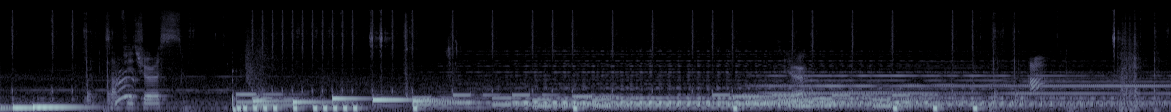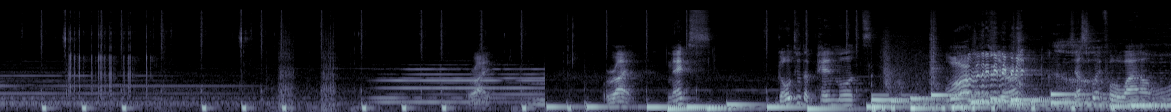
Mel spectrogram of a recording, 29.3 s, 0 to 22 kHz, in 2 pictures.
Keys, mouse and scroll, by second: 1.3 alt+click, 2.6 click, 4.4-12.2 drag, 12.5 alt+click, 13.7-14.2 drag, 15.2 click, 17.5 click, 17.9 scroll up 1, 18.4 scroll up 3, 19.1-20.9 alt+drag, 21.1 scroll up 1, 25.2 click.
